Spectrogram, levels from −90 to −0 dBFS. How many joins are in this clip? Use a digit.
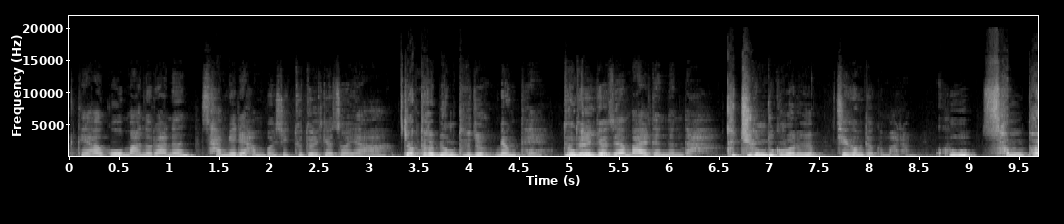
0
